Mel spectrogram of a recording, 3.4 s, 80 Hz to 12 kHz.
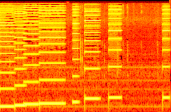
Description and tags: Square Fanfare
Classic 8 bit game sound sf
